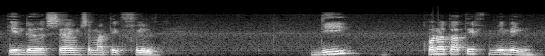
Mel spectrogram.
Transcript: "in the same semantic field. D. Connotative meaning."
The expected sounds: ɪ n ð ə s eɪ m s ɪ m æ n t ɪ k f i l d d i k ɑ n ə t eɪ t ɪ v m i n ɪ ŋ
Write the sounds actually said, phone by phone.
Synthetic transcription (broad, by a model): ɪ n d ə s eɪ m s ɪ m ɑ t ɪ k f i l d d i k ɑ n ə t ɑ t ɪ f m i n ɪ ŋ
